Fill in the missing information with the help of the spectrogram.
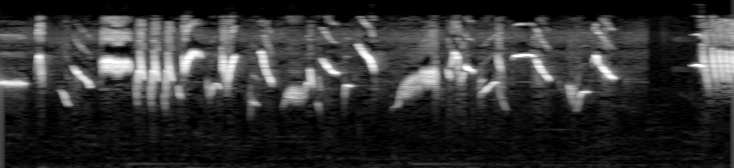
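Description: A Black-throated Canary sings a fast, jumbled run of high chirps, trills and slurred whistles. A short pause follows, then a rough buzzy burst ends the phrase.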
